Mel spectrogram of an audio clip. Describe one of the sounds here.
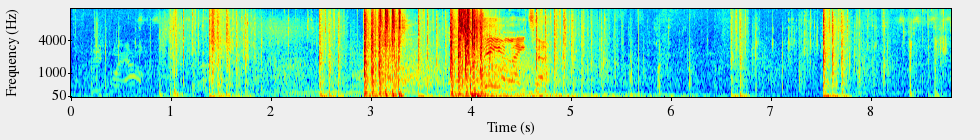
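Gunshots crack in rapid bursts in a video game.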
